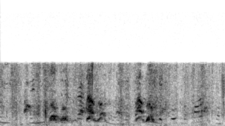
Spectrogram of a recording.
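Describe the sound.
A dog barks and yips in short bursts a few times, muffled, over a thin, phone-like background with voices murmuring.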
